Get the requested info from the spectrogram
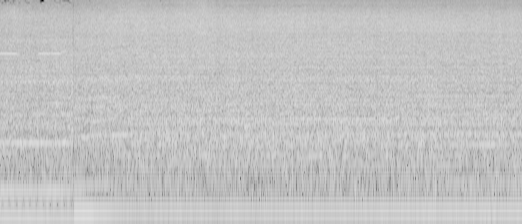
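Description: A large truck's engine running steadily close by, its note stepping up slightly about a second in. A reversing alarm beeps during the first second.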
